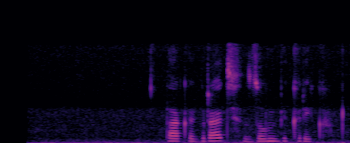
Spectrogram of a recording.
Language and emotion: Russian, neutral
